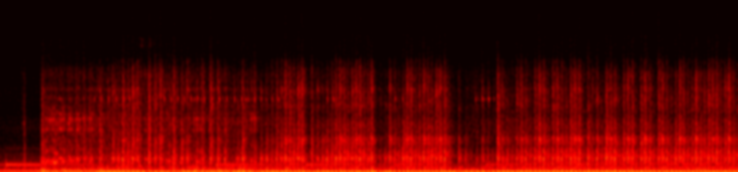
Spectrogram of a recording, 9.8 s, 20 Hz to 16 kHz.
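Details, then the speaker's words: 2007 Chevrolet Duramax diesel that blew white smoke and died: long crank, then it catches into a rough, heavy idle in reduced-power mode after glow plugs were reconnected; rail pressure reads too high, and a fuel pressure actuator problem is suspected. "engine power is reduced but it's running he is running even sound like it's hitting on all"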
